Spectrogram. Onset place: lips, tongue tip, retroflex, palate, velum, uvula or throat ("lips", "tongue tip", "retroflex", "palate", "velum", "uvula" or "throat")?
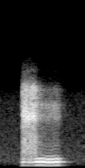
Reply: velum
